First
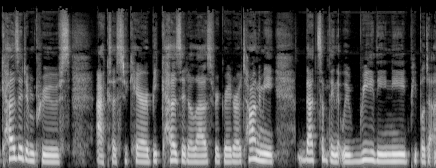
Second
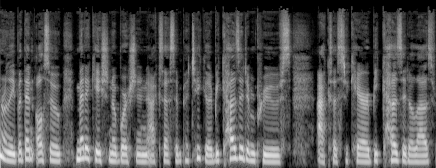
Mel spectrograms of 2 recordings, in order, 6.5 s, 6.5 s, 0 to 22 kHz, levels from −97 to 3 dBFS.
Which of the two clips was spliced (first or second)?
first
